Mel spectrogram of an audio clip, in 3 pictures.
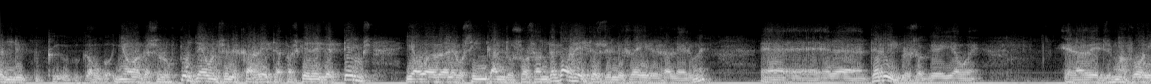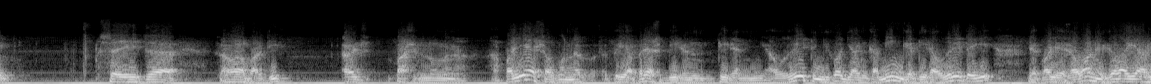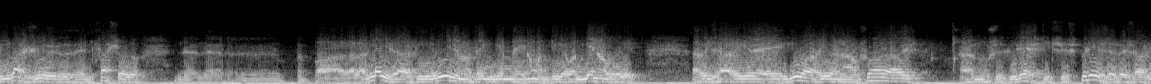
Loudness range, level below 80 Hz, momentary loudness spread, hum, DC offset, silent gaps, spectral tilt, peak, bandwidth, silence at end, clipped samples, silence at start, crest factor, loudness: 4 LU; -20 dBFS; 9 LU; none; under 0.1%; none; -10 dB/octave; -2 dBFS; 6 kHz; 0 s; under 0.1%; 0 s; 10 dB; -13 LUFS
